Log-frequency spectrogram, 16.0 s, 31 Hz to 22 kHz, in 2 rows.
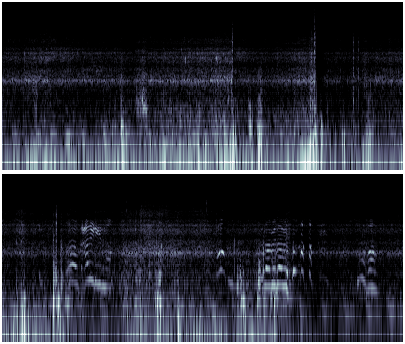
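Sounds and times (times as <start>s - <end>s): rushing water: 0.0s - 16.0s
wind buffeting microphone: 0.7s - 15.0s
sharp knocks of boat ride: 4.4s - 5.4s, 8.3s - 9.5s, 10.4s - 11.7s, 12.6s - 13.9s.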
